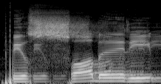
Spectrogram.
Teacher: کے ساتھ ملائیں گے تو صاد کو موٹا پڑھیں گے، اور جب صاد کو ہم با کے ساتھ ملائیں گے تو با کے اوپر جو ہے وہ کلکلا ہوگا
